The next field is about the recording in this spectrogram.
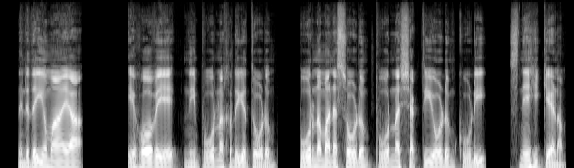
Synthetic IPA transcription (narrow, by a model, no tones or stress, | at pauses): ninde̞d̪ɐjʋɐmaːjɐ | je̞ɦo̞ːʋejeniːpuːrɳɐhrid̪ɐjɐt̪ːo̞ːɽum | puːrɳɐmɐnɐso̞ːɽumpuːrɳɐɕɐk̚t̪ijo̞ːɽumkuːɽi | sne̞ːɦikʲːe̞ːɳɐ̰m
